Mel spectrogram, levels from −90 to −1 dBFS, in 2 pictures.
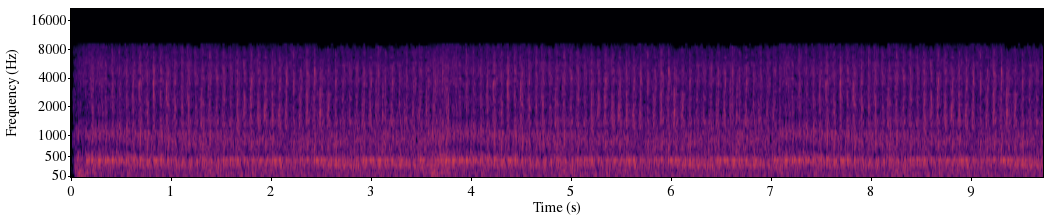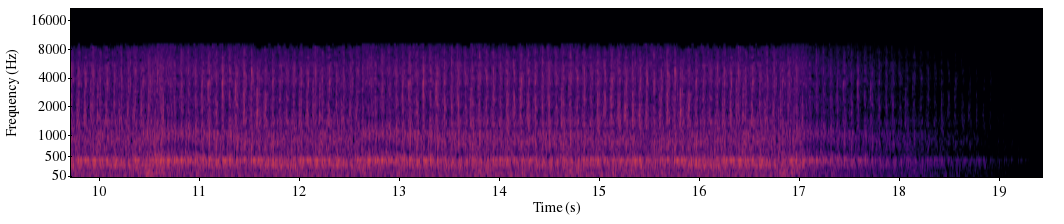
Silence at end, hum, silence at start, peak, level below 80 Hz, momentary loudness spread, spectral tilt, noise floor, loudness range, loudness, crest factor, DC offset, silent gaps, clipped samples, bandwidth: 0.7 s; none; 0 s; -28 dBFS; -66 dBFS; 2 LU; -3 dB/octave; -81 dBFS; 1 LU; -45 LUFS; 18 dB; under 0.1%; none; under 0.1%; 12.5 kHz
